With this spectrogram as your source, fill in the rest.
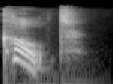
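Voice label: "colt", British English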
